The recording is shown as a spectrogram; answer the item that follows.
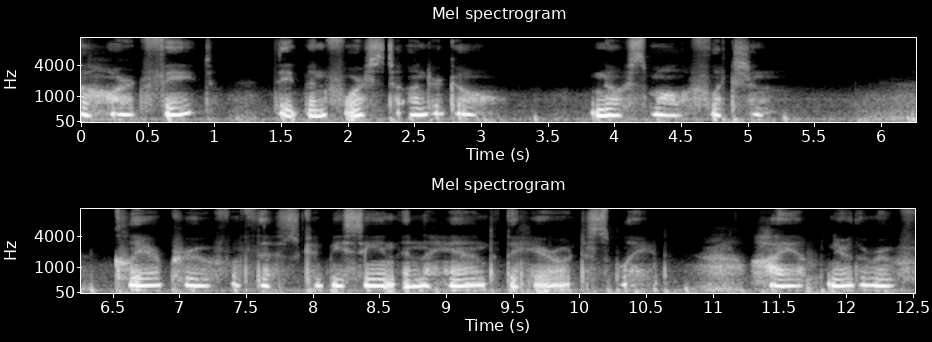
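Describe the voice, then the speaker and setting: A soft-spoken, whispering woman at a very slow pace, long frequent pauses, dry close sound with no echo, and noticeable background noise. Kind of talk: asmr poetry reading for sleep. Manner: whispered, soft-spoken.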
